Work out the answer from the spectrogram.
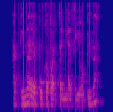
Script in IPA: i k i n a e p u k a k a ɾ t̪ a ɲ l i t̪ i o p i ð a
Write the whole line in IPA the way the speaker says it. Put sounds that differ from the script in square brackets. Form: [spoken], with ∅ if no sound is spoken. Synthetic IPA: [a] k i n a e p u k a [p] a ɾ t̪ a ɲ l [a] t̪ i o p i ð a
